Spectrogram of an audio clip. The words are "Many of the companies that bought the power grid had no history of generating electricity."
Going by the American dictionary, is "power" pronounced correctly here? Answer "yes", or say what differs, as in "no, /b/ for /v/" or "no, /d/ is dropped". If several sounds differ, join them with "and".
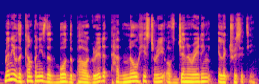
yes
